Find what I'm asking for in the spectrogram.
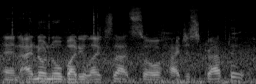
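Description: Noticeable background noise sits behind a man speaking at a fairly quick pace. The sound is dry, with no echo. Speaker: vlogger fisherman. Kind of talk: casual vlog chat. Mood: relaxed, reflective. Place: waterside. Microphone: phone near.

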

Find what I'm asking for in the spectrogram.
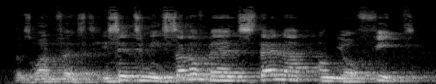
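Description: With lively intonation and a fairly slow pace, a man speaks in a high pitch amid audible room echo. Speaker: pastor. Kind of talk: sermon. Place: church.

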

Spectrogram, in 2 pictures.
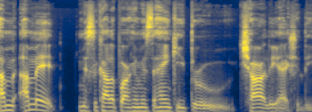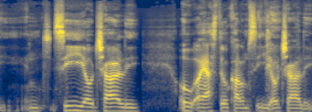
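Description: Speaking at a fairly slow pace, a man with an American accent has a bright, sharp tone and fairly even intonation, recorded dry with no echo against a quiet background. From US South, Atlanta; US South. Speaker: music producer and artist; guest. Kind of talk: casual interview chat. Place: studio. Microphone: studio mic.

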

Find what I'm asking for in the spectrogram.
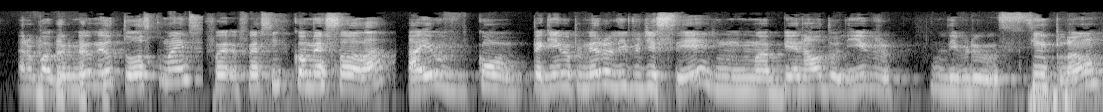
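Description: The pace is moderate, with ordinary pitch variation. Noticeable background noise runs underneath. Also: man. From Brazil, São Paulo. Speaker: software developer. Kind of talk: casual chat.

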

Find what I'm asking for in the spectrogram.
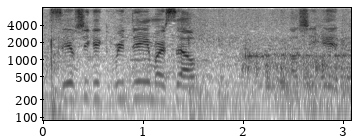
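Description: A man talks through loud background noise, his voice dry with no echo. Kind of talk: casual vlog commentary. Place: hall. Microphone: phone near.

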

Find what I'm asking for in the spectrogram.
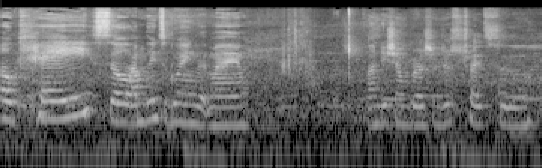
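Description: Music plays in the background as a woman speaks at a fairly slow pace. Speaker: beauty vlogger. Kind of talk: tutorial. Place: home room. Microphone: phone near.

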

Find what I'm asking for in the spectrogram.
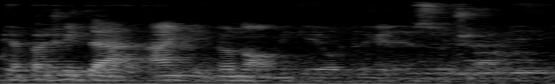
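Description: A man speaks over noticeable background noise. Room echo is audible. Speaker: candidate. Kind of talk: interview answer. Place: office. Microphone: phone near.

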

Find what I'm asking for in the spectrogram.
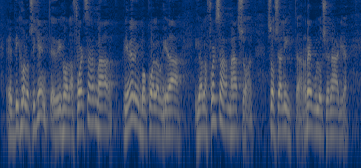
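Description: Somewhat breathy and dark, mellow in tone, a woman with a very deep, low pitch speaks at a fairly quick pace with ordinary pitch variation. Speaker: political commentator. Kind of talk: news interview. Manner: assertive. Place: studio. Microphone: lapel.

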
